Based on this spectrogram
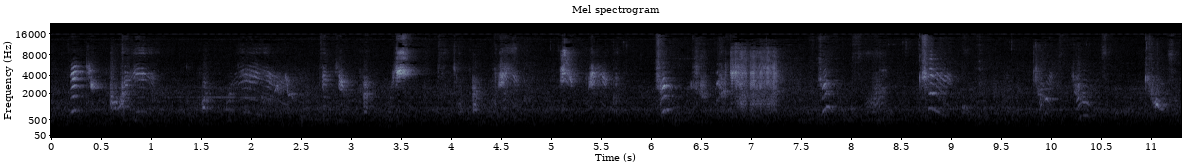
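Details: Captive male budgerigar, rainbow-coloured, chattering with a busy run of sharp chirps, clicks and warbled phrases, one brief noisy burst midway, continuous over eleven seconds, filmed from a distance by telephoto zoom.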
